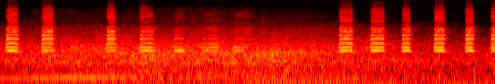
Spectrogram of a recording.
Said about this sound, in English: A caravan of trucks arrived carrying Joe's body.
